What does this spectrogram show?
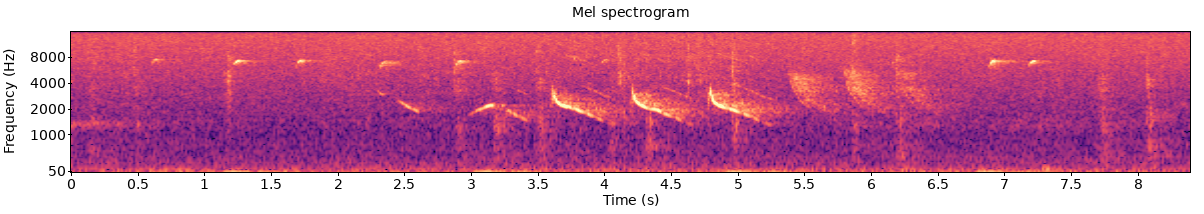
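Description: Birds singing faintly: a run of about five quick downward-sliding whistles in the middle, with short high chirps scattered throughout.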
